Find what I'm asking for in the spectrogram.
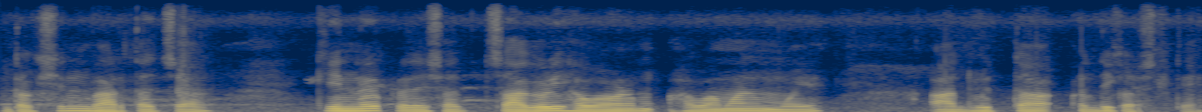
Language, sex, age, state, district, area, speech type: Marathi, male, 18-30, Maharashtra, Ratnagiri, rural, spontaneous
